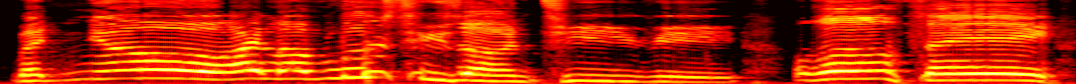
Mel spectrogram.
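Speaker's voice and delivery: high, loud, silly voice with a shrieking laugh; mocking sitcom fan. Mocking a viewer lost in I Love Lucy, shrill and silly. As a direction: ham up a TV-dazed fool.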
